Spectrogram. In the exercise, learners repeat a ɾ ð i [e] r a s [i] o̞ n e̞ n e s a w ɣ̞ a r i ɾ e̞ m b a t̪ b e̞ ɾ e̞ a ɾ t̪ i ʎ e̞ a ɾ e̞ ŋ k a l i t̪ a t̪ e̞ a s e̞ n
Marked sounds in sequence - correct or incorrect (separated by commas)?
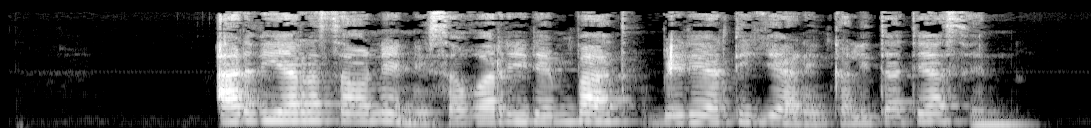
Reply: incorrect, incorrect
